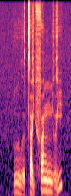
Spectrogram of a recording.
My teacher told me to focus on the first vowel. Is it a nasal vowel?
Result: no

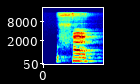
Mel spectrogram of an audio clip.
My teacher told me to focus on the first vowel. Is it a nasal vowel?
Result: yes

